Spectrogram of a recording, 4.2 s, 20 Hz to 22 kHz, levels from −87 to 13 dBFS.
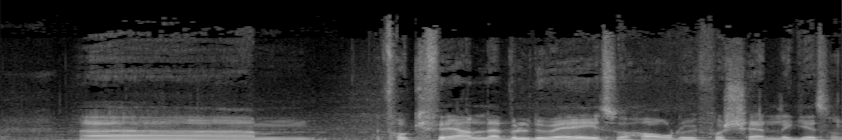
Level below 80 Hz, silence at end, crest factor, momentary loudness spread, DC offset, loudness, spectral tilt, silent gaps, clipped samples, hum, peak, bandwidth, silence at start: -44 dBFS; 0 s; 16 dB; 10 LU; under 0.1%; -20 LUFS; -5 dB/octave; none; under 0.1%; none; -4 dBFS; 19.5 kHz; 0 s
